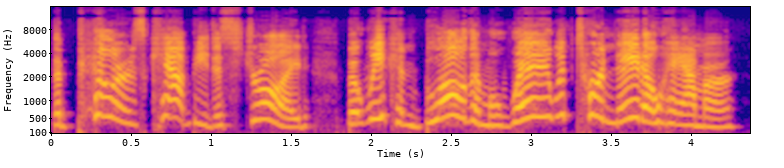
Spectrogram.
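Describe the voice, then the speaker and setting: A woman's voice: extremely high pitch, sing-song, moderate pace, pushed and bright, no room sound, studio quality, heavily acted. A woman voicing a plucky, bossy young female cartoon hedgehog in a video game, with a peppy, emphatic, girlish delivery. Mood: perky, instructive. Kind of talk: animated game voice lines.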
